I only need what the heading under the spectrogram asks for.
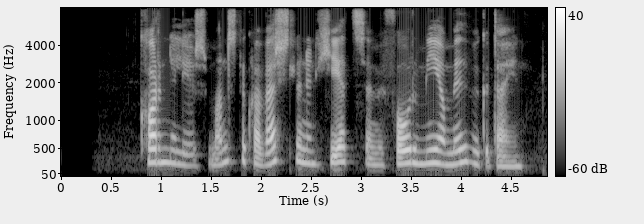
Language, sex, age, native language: Icelandic, female, 30-39, Icelandic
